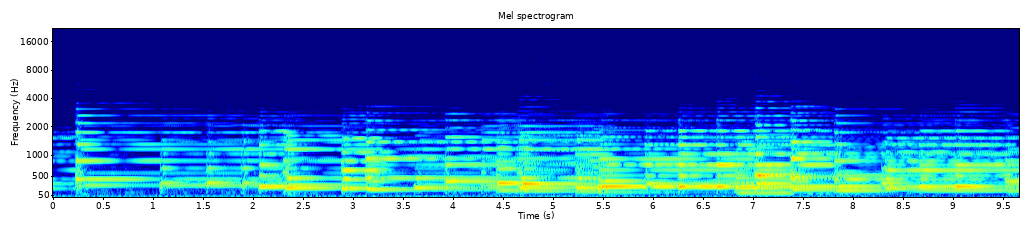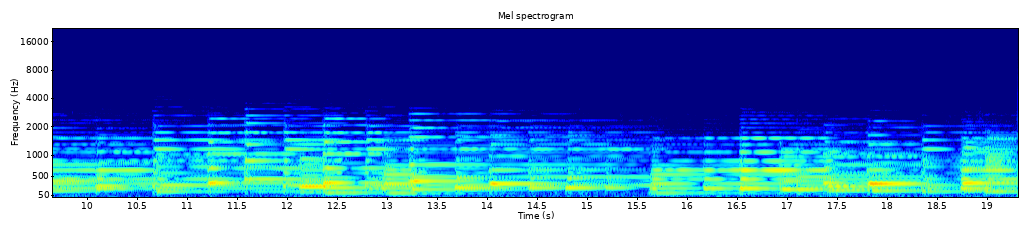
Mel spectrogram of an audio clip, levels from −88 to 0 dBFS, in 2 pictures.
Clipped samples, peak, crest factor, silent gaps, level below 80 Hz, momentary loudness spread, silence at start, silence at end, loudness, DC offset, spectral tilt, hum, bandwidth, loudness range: under 0.1%; -16 dBFS; 18 dB; none; -66 dBFS; 10 LU; 0 s; 0 s; -35 LUFS; under 0.1%; -9.5 dB/octave; none; 4.4 kHz; 6 LU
